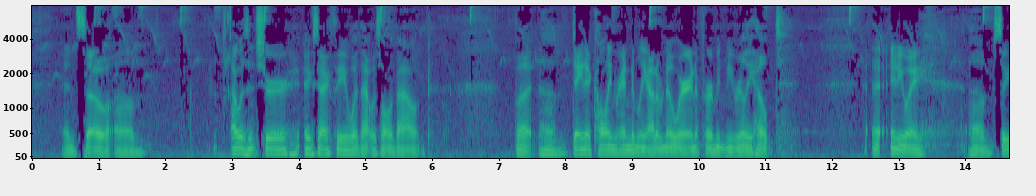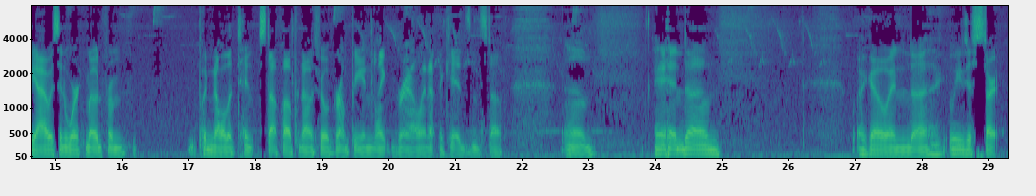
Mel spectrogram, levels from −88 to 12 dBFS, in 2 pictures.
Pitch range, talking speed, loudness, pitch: 75-95 Hz, 135 wpm, -23 LUFS, 85 Hz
